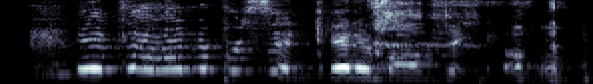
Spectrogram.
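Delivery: high, loud, hysterical laughing.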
